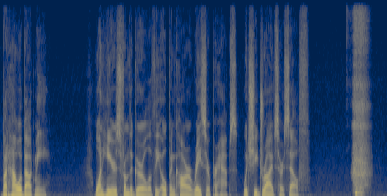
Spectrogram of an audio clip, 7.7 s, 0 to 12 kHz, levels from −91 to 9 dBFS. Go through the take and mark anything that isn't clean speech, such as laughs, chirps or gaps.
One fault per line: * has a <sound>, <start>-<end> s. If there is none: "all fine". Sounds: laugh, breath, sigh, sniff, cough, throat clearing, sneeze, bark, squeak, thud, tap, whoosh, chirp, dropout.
* has a sneeze, 6.9-7.5 s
